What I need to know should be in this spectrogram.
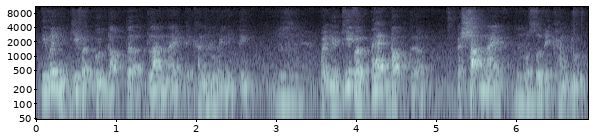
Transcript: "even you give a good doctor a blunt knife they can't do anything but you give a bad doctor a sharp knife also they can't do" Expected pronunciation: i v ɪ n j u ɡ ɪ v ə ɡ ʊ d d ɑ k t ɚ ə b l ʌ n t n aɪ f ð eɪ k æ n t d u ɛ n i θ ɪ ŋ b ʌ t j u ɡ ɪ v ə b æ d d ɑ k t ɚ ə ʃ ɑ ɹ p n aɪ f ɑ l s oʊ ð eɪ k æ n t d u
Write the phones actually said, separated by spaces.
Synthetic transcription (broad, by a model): i v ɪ n j u ɡ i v ə ɡ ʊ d d ɑ k t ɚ ə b l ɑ t n aɪ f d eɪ k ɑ n d u ɛ n i t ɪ ŋ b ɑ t j u ɡ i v ə b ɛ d d ɑ k t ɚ ə ʃ ɑ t n aɪ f ɑ l s oʊ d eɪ k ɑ n d u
